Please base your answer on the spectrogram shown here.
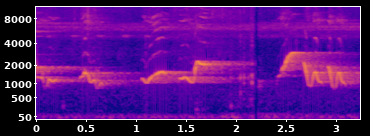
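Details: Southern variable pitohui (Pitohui uropygialis), song.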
